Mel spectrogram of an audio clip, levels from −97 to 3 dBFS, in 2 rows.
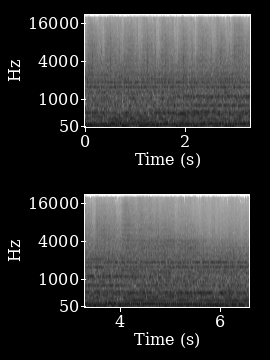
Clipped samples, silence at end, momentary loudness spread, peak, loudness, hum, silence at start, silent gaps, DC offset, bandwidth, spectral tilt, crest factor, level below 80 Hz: under 0.1%; 0 s; 0 LU; 0 dBFS; -10 LUFS; none; 0 s; none; under 0.1%; over 20 kHz; -5.5 dB/octave; 10 dB; -18 dBFS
